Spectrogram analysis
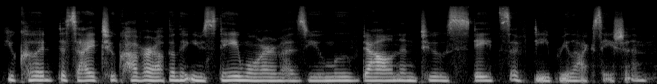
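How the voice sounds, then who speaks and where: A woman guides a meditation in a soothing, unhurried manner, leaving long pauses between phrases. Her voice is lowish and stays very even, with little rise or fall. It is recorded close and dry, with no room sound. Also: no echo. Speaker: yoga nidra meditation teacher.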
